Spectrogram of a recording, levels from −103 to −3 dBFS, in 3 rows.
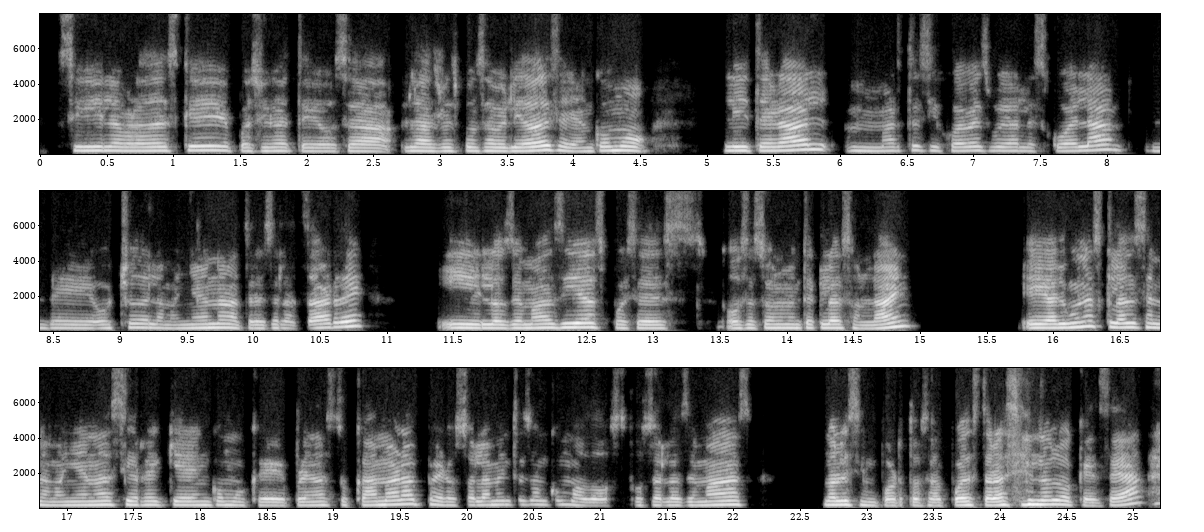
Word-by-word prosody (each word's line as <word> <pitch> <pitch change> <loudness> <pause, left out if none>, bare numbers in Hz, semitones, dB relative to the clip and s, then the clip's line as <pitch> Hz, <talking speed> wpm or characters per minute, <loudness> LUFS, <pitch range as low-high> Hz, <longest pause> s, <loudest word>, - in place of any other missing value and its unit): Sí, 220 0 +1
la 220 0 0
verdad 210 +1 +1
es 215 -1 -5
que, 235 -1 +2
pues, 195 -1 -6
fíjate, 200 -1 -4
o 190 - -5
sea, 185 -2 -2
las 200 -1 -1
responsabilidades 205 +3 +2
serían 195 -5 -3
como, 225 +1 +1 0.5
literal, 225 +5 +3
martes 210 +2 -6
y 215 - -5
jueves 210 +2 -3
voy 210 0 -5
a 210 0 -4
la 205 - -7
escuela, 225 +8 -1 0.2
de 195 -2 -6
8 195 +4 -5
de 220 -1 -1
la 205 -1 -4
mañana 205 +3 0
a 200 - -4
3 185 0 -4
de 200 - -5
la 185 -2 -7
tarde, 250 - +2 0.5
y 210 -1 +2
los 195 -1 +2
demás 205 +2 +1
días, 235 0 +4
pues, 195 -2 -6
es, 190 -1 -3
o 190 -5 -2
sea, 200 - -3
solamente 205 +1 -1
clases 205 0 0
online. 205 +11 +3 0.8
Eh, 210 0 +3
algunas 240 +8 +4
clases 240 -4 +2
en 230 -2 +1
la 200 - -2
mañana 200 +2 0
sí 210 +1 -1
requieren 200 -1 -2
como 200 -2 -4
que 180 -1 0
prendas 190 +1 -2
tu 195 - -9
cámara, 220 +5 +2
pero 200 -6 -2
solamente 205 +3 -4
son 220 -1 -6
como 210 -3 -5
2, 175 0 -4
o 190 - -7
sea, 190 +2 -3
las 190 0 -2
demás 205 +3 +1 0.5
no 210 0 +4
les 215 -1 +3
importa, 180 -1 -2
o - - -3
sea, 175 0 -3
puedo 195 +3 +3
estar 190 -1 +2
haciendo 230 +3 +5
lo 220 -4 +3
que 170 -2 -3
sea 210 - +1
205 Hz, 180 wpm, -18 LUFS, 195-220 Hz, 0.8 s, haciendo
